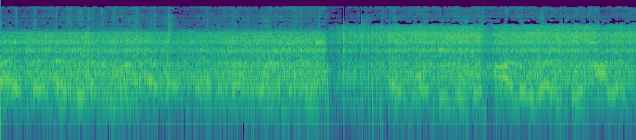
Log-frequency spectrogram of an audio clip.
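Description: Shortwave AM broadcast of a voice talking, played through a Sony portable receiver's speaker and half buried in a steady hiss of static. The signal fades briefly a little past three seconds in.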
